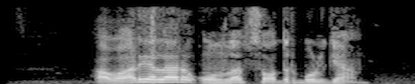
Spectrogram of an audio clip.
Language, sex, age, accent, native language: Uzbek, male, 18-24, Andijon, Uzbek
